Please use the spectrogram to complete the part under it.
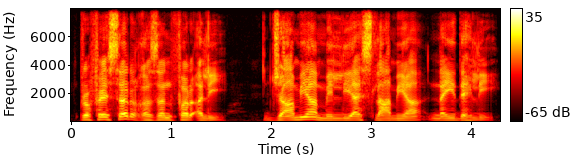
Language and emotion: Urdu, neutral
